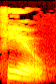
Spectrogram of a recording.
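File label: "phew", English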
